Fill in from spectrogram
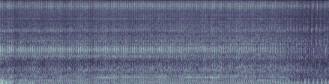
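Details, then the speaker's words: Honda Beat FI scooter often run late on oil changes, engine running with fan cover removed: coarse rattling clatter that grows harsher when revved; piston slap, worn piston to be replaced. "nah ini suaranya bisa didengarkan suara kasar Nah dari sini bisa dianalisa satu persatu nantinya suaranya kasar ngetek seperti ini"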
